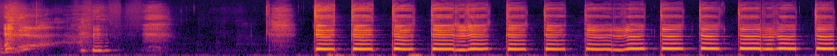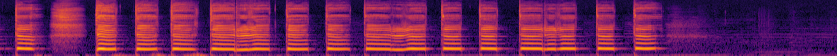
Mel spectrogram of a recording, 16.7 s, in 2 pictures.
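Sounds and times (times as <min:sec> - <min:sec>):
background vocals: 0:02.8 - 0:15.2.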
